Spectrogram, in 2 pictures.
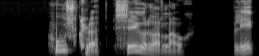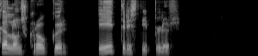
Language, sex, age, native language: Icelandic, male, 20-29, Icelandic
